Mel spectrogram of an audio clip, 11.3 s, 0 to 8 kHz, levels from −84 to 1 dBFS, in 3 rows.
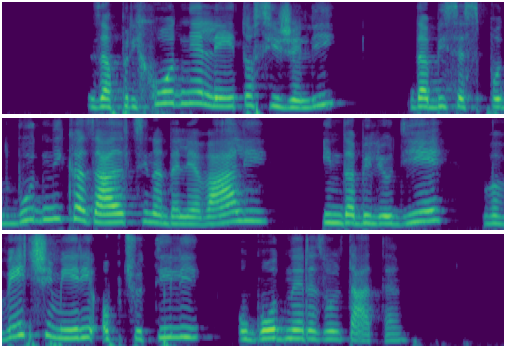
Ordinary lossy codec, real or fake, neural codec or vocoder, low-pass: none; real; none; none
